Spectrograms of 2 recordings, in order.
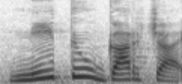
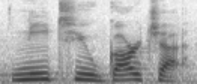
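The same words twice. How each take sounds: First: The name is said with Punjabi pronunciation. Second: The name is said with English pronunciation. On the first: This is the original form of the name. The speaker calls it right. "the authentic Punjabi pronunciation that my parents gave me" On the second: This is an adapted form made to fit in. The speaker calls it wrong. "the latter anglicized version"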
